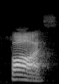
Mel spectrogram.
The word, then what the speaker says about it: Forss: It's Foss, Forss, but the R is silent.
